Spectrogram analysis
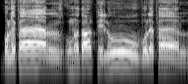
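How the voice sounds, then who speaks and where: A man's voice: mid-range voice, steady tone, a little slow, muffled recording, noisy background, natural voice. A man voicing a sarcastic, exasperated male schoolteacher who scolds and mocks his pupils in a comedy cartoon. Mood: mocking, scolding. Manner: scolding, mocking, repeats phrases. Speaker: English teacher in a comedy cartoon.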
